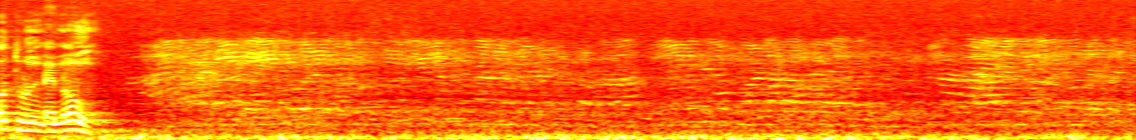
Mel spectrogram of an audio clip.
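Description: A man speaks softly and steadily into a microphone.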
